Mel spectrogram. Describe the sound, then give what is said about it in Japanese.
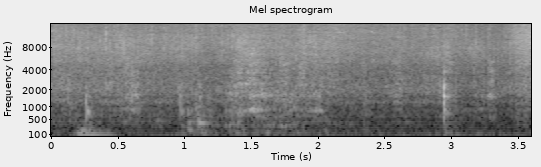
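Milk being added little by little and stirred into a flour roux in a pan over medium heat, with soft scraping strokes and gentle sizzling under a steady background hiss, plus a sharp clink near the end. “で混ぜてるとあのペタッとしたこう重たい状態になるので、完全にだ牛乳が白っぽいところが見えなくなってあソースっぽくルーっぽくなってきたなと思ったらまた牛乳を足しますで入れていく量は徐々に徐々に増やしていくみたいなイメージですね”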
